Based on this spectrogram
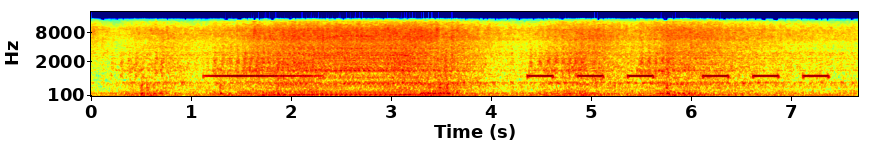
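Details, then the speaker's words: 2002 Jeep Grand Cherokee 4.0L inline-6 after crank no-start and engine rebuild, just restarted with cam signal restored: irregular stumble under an intermittent chime; suspected misfire, possibly a fouled plug. "Sounds like it has a misfire. Will it clean up? goes. Must have been a foul plug."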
